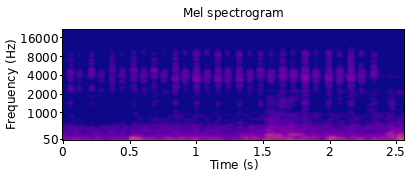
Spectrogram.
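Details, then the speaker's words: Samsung Galaxy S5 camera module: quiet, fast, even ticking about a dozen per second; store rep says the image stabilizer is not seated in place, a defect; phone being sent for repair. "I went into my local Best Buy and one of the Samsung rep said that it is this image stabilizer that is not in place this supposed to be some kind of defect"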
